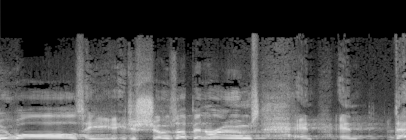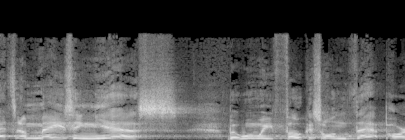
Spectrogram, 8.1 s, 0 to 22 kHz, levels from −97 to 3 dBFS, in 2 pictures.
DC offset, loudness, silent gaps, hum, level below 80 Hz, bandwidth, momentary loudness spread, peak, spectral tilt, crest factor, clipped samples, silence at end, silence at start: under 0.1%; -14 LUFS; none; none; -78 dBFS; 17 kHz; 7 LU; 0 dBFS; -0.5 dB/octave; 16 dB; under 0.1%; 0 s; 0 s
